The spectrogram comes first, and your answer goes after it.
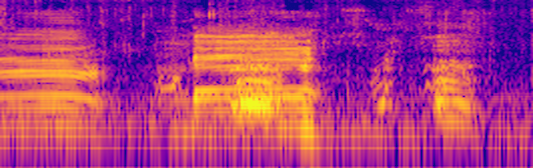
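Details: Gentle cattle in a well-kept farm barn moo in quick succession: a long level moo, a louder wavering one, then two short low calls, with overlapping voices.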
